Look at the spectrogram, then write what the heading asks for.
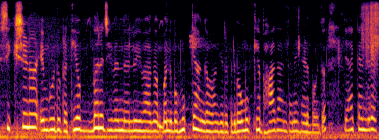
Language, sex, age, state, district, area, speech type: Kannada, female, 18-30, Karnataka, Dakshina Kannada, rural, spontaneous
